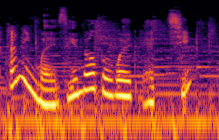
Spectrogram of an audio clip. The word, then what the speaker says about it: ecchi: Anyways, you know the word ecchi? Ecchi, like E-C-C-H-I. That is actually a Japanese pronunciation of the letter H.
